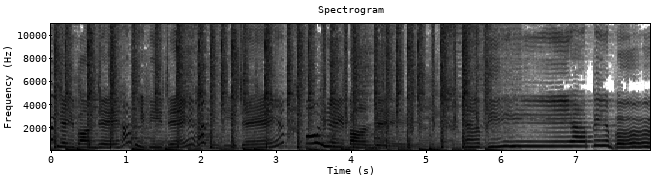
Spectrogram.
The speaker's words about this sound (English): My dog says woof woof to you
